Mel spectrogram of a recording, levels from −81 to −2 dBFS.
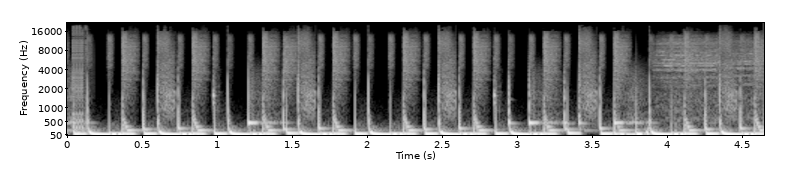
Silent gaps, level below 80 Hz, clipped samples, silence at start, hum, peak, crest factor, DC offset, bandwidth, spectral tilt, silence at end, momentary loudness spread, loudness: none; -10 dBFS; under 0.1%; 0 s; none; 0 dBFS; 8 dB; under 0.1%; 17.5 kHz; -5.5 dB/octave; 0 s; 2 LU; -11 LUFS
